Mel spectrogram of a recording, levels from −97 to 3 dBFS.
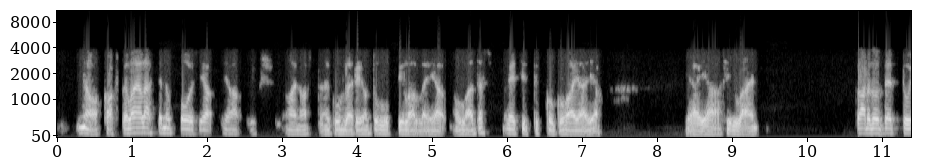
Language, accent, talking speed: Finnish, native, 120 wpm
